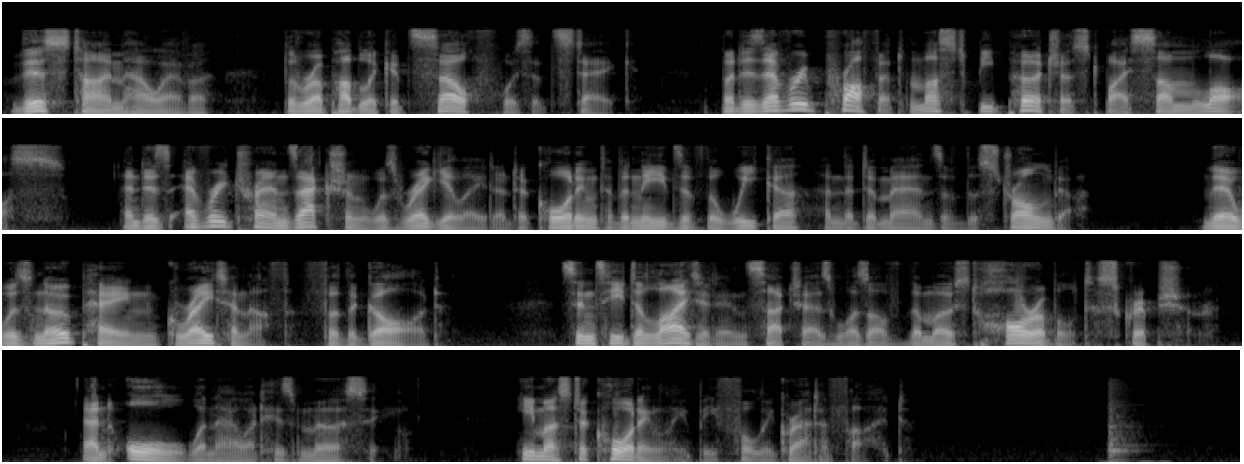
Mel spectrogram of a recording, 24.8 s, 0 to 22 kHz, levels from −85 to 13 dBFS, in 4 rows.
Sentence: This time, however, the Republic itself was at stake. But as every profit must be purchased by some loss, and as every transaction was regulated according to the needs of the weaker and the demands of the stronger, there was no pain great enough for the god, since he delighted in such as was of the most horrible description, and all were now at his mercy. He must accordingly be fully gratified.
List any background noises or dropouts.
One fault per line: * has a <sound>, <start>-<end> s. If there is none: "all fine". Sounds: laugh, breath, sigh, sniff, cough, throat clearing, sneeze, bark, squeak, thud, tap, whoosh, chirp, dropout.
* has a tap, 24.1-24.5 s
